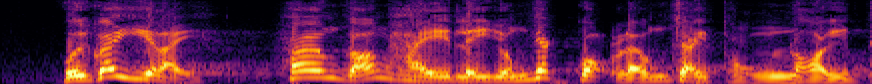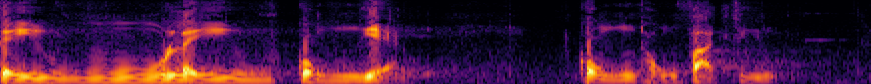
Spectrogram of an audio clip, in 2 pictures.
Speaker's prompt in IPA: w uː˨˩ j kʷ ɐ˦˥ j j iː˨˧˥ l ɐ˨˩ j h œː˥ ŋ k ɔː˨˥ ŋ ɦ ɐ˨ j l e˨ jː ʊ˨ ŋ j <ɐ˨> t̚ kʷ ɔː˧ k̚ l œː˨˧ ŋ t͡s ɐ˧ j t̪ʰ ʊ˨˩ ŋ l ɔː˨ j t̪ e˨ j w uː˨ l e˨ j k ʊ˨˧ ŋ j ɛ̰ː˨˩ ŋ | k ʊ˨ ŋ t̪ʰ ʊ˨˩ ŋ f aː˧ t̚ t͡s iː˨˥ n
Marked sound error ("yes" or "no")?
yes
